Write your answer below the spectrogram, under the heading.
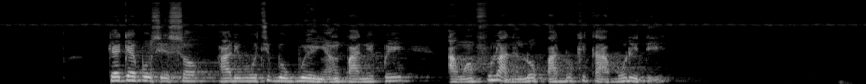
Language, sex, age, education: Yoruba, male, 46-60, tertiary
